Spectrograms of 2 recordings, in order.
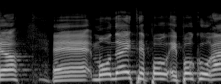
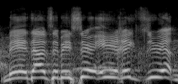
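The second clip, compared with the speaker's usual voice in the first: grand entrance announcement; 6 semitones higher than usual. Pretend. Fake guest announcement.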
